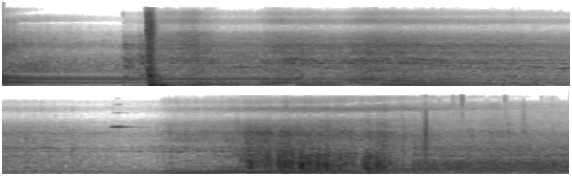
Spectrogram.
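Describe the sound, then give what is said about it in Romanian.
A car engine cranks to life with a sharp jolt, then revs up and rises in pitch as a family car with children pulls away to go to the zoo, followed by another burst of accelerating engine noise. “Bun, atunci haideți să urcăm în mașină.”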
